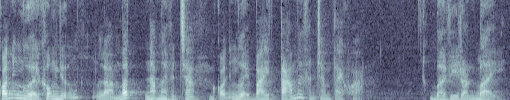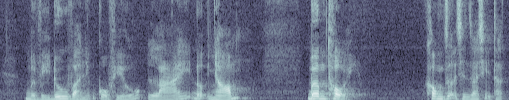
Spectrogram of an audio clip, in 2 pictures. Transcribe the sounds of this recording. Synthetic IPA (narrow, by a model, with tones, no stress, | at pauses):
kɔ˨˦ɲɨ̰˧˥ŋːɨ˨˩əjxə˧wŋ͡mɲɨ̰˧˥ŋlaː˨˩mə˦˥t̚na˧mːɨ˧əjfə˨˩nt͡ɕa˧mːaː˨˩kɔ˨˦ɲɨ̰˧˥ŋːɨ˨˩əjɓa˧jt̪aː˨˦mːɨ˧əjfə˨˩nt͡ɕa˧mt̪aː˨˩jxwaː˧˩n | ɓəː˧˩jvi˨˩zwaː˨˩nɓə˧˩j | ɓəː˧˩jvi˨˩ɗu˧vaː˨˩wɲɨ̰˧˥ŋko˧˩fi˨˦ə˦wlaː˨˦jɗo̰˧˨jɲɔ˨˦m | ɓəː˧mt̪ʰo˧˩j | xə˧wŋ͡mzɨ̰˧˨ət͡ɕe˧nzaː˨˦t͡ɕḭ˧˨t̪ʰə˨˩t̚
